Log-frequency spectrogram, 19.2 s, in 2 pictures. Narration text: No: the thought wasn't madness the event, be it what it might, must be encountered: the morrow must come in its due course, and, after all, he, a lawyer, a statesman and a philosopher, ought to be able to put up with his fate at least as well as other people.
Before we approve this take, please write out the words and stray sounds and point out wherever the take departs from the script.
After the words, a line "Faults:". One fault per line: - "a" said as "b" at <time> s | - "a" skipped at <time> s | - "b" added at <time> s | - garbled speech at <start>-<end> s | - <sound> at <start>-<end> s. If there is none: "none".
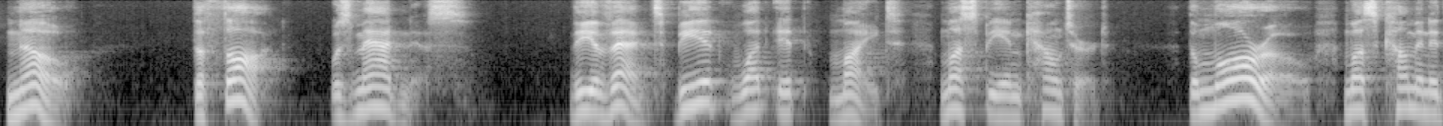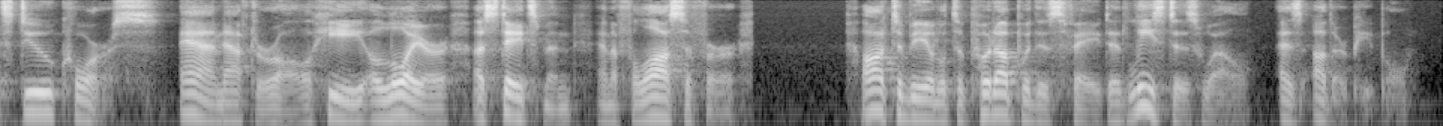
No: the thought was madness the event, be it what it might, must be encountered: the morrow must come in its due course, and, after all, he, a lawyer, a statesman and a philosopher, ought to be able to put up with his fate at least as well as other people.
Faults:
- "wasn't" said as "was" at 2.2 s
